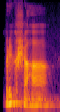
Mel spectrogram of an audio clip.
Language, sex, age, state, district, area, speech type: Sanskrit, male, 18-30, West Bengal, Paschim Medinipur, rural, read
